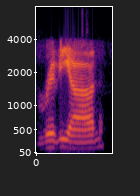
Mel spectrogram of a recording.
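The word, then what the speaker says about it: Rivian: City they're really on is it I say the rev on are one team on it phonetically correct is rivey on it's just a boutique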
